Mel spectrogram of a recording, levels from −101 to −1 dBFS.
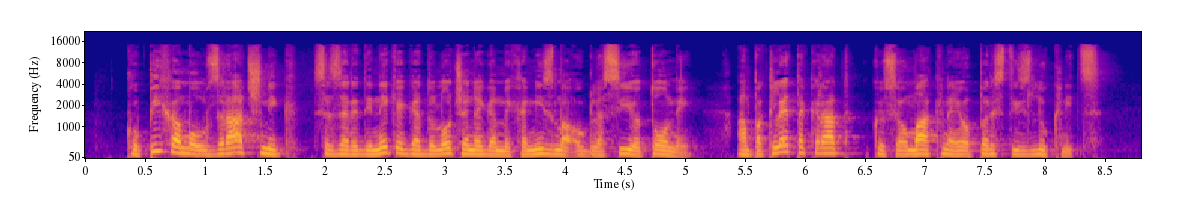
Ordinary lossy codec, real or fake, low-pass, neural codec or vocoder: MP3, 64 kbps; fake; 14.4 kHz; vocoder, 44.1 kHz, 128 mel bands, Pupu-Vocoder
